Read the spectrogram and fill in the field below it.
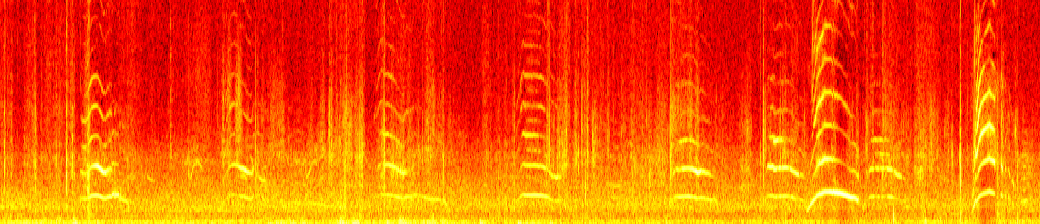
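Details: Ten ginger kittens and one white kitten in a basket call for attention; fainter, scattered meows, some bending upward, with a louder drawn-out rising-and-falling meow near the end over a soft background hiss.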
